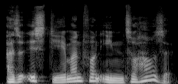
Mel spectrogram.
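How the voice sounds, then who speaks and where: A man voicing an eager, excitable young man who talks quickly and insistently in an audiobook. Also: mid-range voice, dry recording, clean studio sound, voice pushed up, close to an everyday voice. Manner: urgent, quick, insistent reasoning.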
